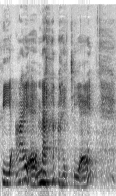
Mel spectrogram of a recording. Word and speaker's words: Bernita: My name is actually Bernita, pronounced Binita, but spelled Bernita, kind of as a mistake by my father on my birth certificate.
